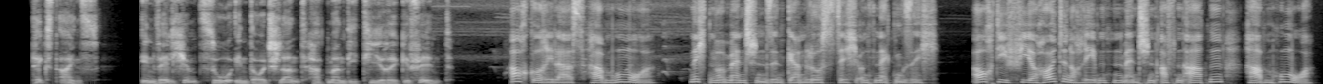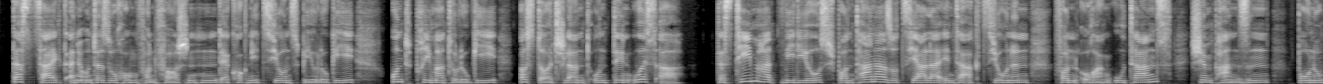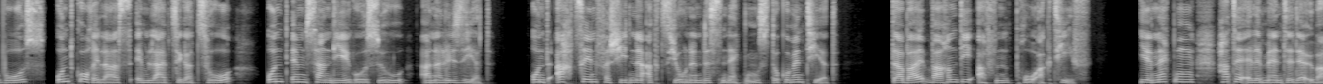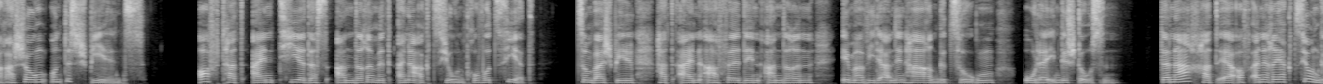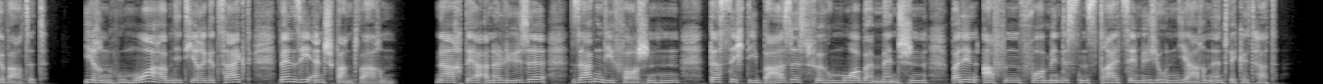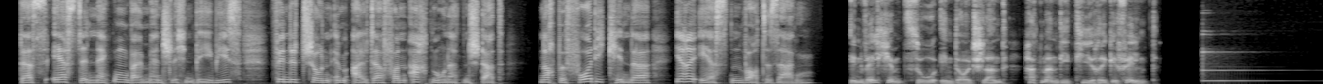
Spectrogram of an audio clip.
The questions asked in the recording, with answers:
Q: In welchem Zoo in Deutschland hat man die Tiere gefilmt?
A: Im Leipziger Zoo hat das Forschungsteam Videos von den Orang-Utans, Schimpansen, Bonobos und Gorillas gemacht.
